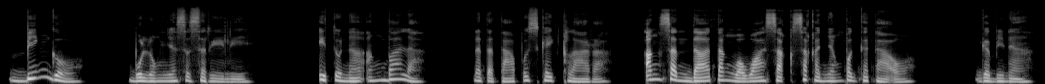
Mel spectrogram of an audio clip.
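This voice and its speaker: A woman's voice: low voice, darkish tone, dry recording, clean studio sound. A woman with a Filipino accent reading a scripted dramatic romance story as its narrator.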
